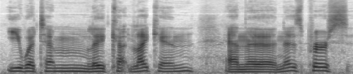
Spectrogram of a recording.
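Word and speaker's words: Iwetemlaykin: edge of the lake it is pronounced e lyen and the nesp spelling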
